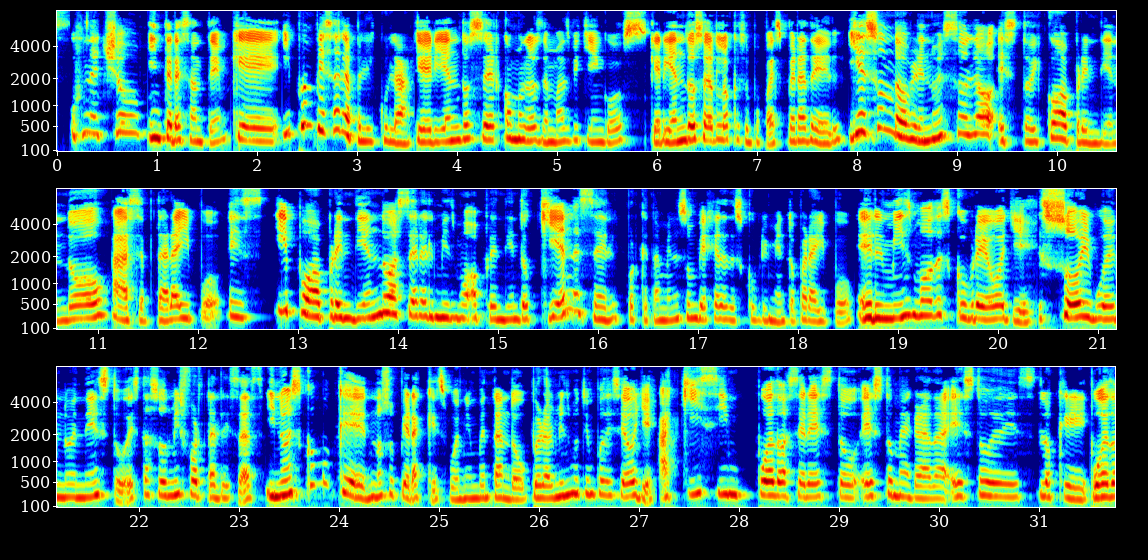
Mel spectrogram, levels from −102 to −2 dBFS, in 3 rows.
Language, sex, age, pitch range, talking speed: Spanish, female, 20-39, 225-280 Hz, 185 wpm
